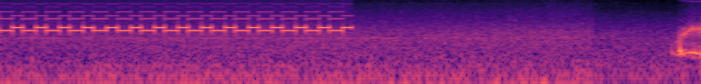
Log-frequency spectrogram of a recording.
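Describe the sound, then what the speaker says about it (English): Tommy's phone in the video game GTA Vice City rings with a rapid electronic trill that repeats for nearly two seconds, then stops and leaves a low background hum. "finishing this mission, Tommy's phone will start to ring"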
